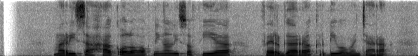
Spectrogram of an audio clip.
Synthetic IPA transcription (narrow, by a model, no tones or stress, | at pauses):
maɾisahakɔlɔɦɔk̚niŋalisɔ̰fia | fɛrɡaɾakɨrdiwawaɲt͡ʃaɾa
